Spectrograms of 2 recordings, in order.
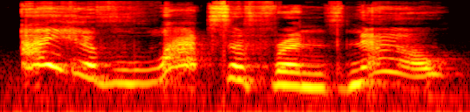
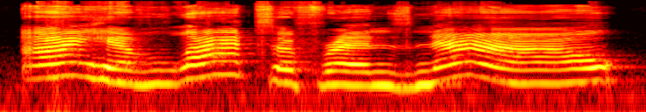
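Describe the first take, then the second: First: It is said at normal, soft volume. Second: It is said very loudly.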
